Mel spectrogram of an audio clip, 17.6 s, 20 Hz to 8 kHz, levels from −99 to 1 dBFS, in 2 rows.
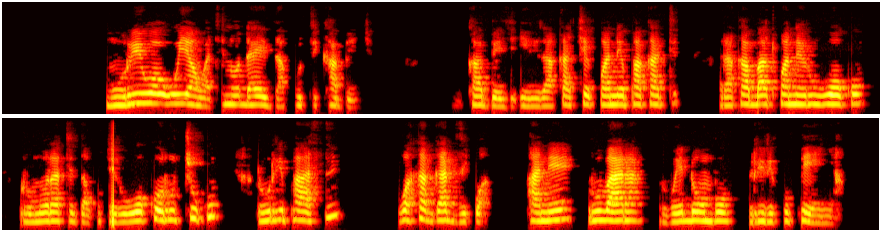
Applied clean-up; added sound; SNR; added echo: none; none; none; none.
